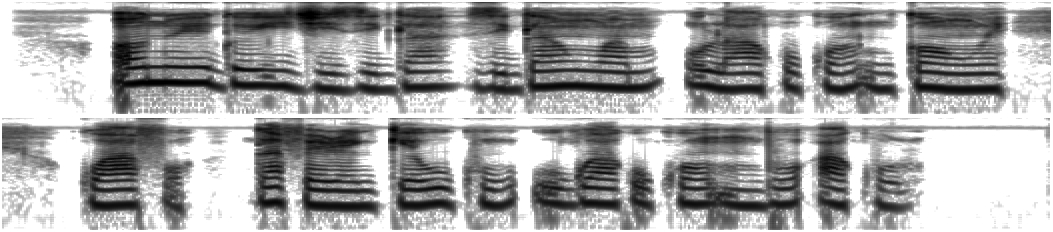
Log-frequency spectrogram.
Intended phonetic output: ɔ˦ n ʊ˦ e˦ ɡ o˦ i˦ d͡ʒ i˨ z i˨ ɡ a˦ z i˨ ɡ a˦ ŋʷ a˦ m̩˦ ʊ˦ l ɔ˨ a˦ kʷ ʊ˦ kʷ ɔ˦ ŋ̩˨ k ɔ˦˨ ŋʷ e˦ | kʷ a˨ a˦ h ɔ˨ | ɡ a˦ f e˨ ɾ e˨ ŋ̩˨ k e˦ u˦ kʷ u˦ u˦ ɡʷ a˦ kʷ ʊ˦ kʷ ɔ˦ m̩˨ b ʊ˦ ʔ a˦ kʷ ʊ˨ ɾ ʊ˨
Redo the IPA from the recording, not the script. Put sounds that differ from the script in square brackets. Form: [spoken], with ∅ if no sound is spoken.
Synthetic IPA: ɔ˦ n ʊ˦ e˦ ɡ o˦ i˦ d͡ʒ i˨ z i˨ ɡ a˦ z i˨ ɡ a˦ ŋʷ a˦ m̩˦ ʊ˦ l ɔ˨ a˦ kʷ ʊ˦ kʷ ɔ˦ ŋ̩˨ k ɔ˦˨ ŋʷ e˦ | kʷ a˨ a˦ [f] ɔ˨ | ɡ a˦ f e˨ ɾ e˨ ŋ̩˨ k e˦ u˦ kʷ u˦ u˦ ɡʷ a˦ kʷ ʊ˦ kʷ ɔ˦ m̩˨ b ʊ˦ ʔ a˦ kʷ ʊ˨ ɾ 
